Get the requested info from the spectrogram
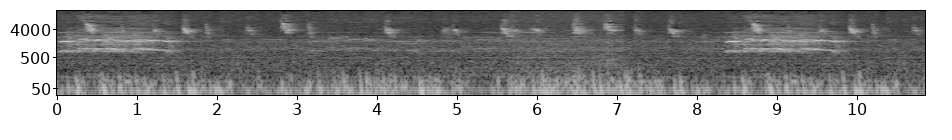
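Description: A rooster gives two long, hoarse crows about eight seconds apart, with many short, high chirps from small birds and a low background rumble throughout.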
